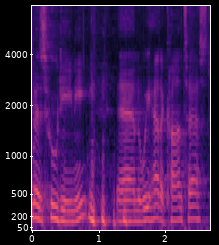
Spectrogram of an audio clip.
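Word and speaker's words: Whodini: And we thought this was very unique because it's spelled W-H-O-D-I-N-I, kind of like the who of an owl plus the Houdini.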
